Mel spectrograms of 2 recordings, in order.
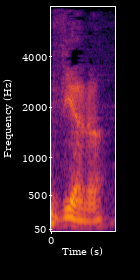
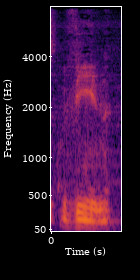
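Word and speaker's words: Wien: an old man in vienna virtually the whole film takes place in vienna veen as you guys call it properly because in german it's veen in english vienna at the beginning uh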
